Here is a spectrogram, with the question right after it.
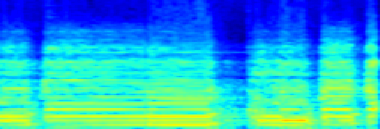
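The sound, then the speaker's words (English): An electric guitar played through a distortion pedal and an amp turned down low plays sustained, thick chords in a few bursts with brief dips between them, loud, with a dark, slightly muffled overdriven tone and no voices. “it's a little dark sounding because I have the amp turned down so much. But it's basically like a really kind of like it's a great distortion”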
